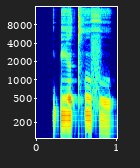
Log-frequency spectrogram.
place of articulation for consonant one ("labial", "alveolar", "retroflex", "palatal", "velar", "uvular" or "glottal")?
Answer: glottal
